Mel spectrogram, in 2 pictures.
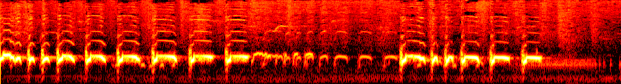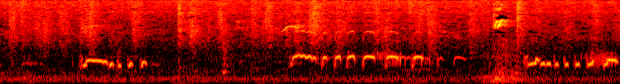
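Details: Local zebra dove whose song is considered good lure material: loud, rapid staccato cooing notes for about four seconds, then softer rolling phrases separated by gaps, with a brief rustle near the end.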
